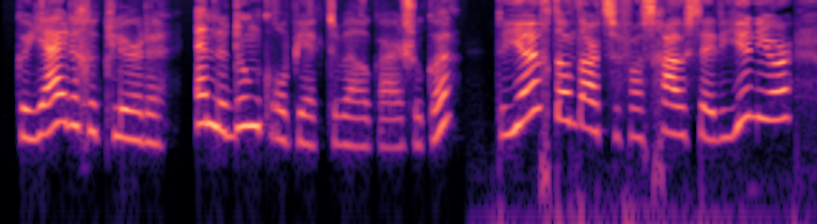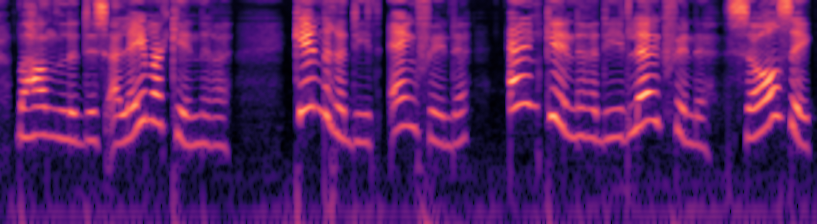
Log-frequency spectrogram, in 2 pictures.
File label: dutch girl voiceover locutora infantil holandesa; locutora infantil de Holanda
